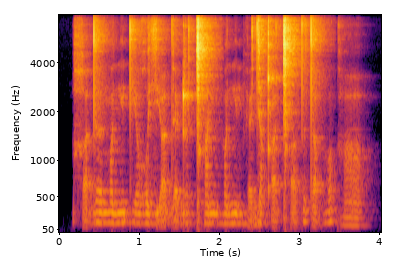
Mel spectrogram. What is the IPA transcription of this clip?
χ ɑ̰ d ɜ ŋ ɒ nʲ ə̃ tʲ æ ʁʷ ɪ zʲ ɑ̰ d æ̰ ɖ ʌ ǀʰ ɑ nʲ ə ɦ ɒ nʲ ə̃ bʱ æ̰ dʲ æ qʼ æ̰ ǀʰ ɑ̰ t̪ ə t ɑ̰ bʱ ɔ ɡʱ ɑ

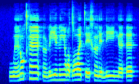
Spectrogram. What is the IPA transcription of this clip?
w ɛ̃˨˦ ɾ ɔ̃˦ kʰ ɛ̃ː˦ ʔ œ̃˨ ɳ iː˧ ɳ ĩː˧ ɾ ə˧ dˤ eː˦ t̪ e˨˦ x œ̃˧ ɾ e˨ n̪ iː˧ ŋ ɛ˨ ʔ ɛ˧

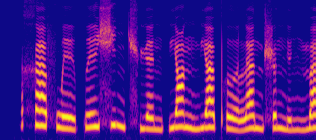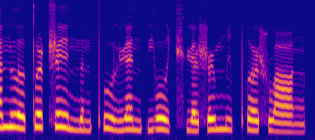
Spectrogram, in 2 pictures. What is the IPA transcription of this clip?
x ä˦ f w e˨˩ ɪ̯ p e˦ ɪ̯ ɕ i˥˨ ŋ t͡ɕʰ ɥ ɛ˨˩ n p j ɑ˥˨ ŋ m j ä˦ pʰ ɤ˨˩ l a˥˨ n ʂ ə˥˨ n y˥˨ n m a˦ n l ɤ˨˦ t̪ ɤ˥˨ ʈ͡ʂ e˥˨ ɪ̯ n̪ ə˨˦ n pʰ u˥˨ l ɥ ɛ˥˨ n p j o˥˨ ʊ̯ t͡ɕʰ ɥ ɛ˨˩ ʂ ɻ̩˦ m i˨˦ pʰ ɤ˨˦ ʂ w ɑ˨˩ ŋ

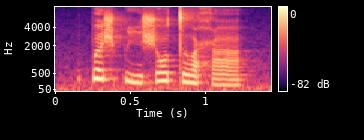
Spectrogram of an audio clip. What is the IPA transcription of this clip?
p ɜ˦ ʃ p i˨ ʃ ɔ˦ t ɤ˦˨ ħ a˨

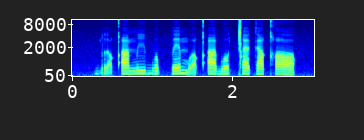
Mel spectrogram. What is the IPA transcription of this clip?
b r o̰ qʼ æ m i b o pː e m o̰ qʼ æ b o ǀ æ k æ qʰ ɒ

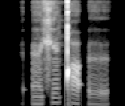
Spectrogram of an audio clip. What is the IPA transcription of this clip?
ʔ ɛ̃ xʲ ɛ̃ ǃ ɑ ʔ ɘ

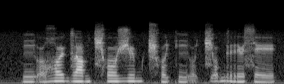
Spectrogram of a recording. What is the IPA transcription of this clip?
ɲ o̰˨ ʁʷ ɨ˦ ɡ l ɒ˦ ɡ t͡ɕʰ o˦ ʒ ɨ˦ b ʈ͡ʂʰ o˨ c ɲ o̰˨ t͡ɕ o̰˦ ɡ r ɨ˨ s e˨

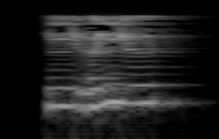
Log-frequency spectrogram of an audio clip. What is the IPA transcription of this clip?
ɲ ɨ̰˧˥ ə̯ ɲ ɨ˦˥ k̚

